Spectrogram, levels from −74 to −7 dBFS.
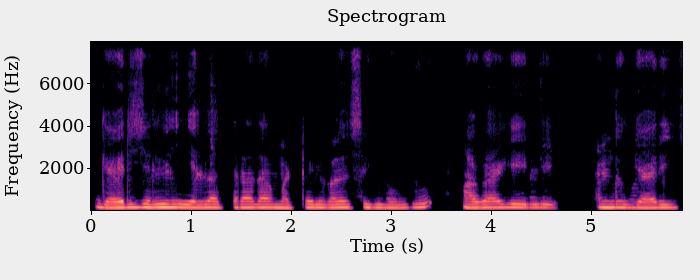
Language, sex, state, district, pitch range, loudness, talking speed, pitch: Kannada, male, Karnataka, Bijapur, 140-150 Hz, -26 LUFS, 110 wpm, 145 Hz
